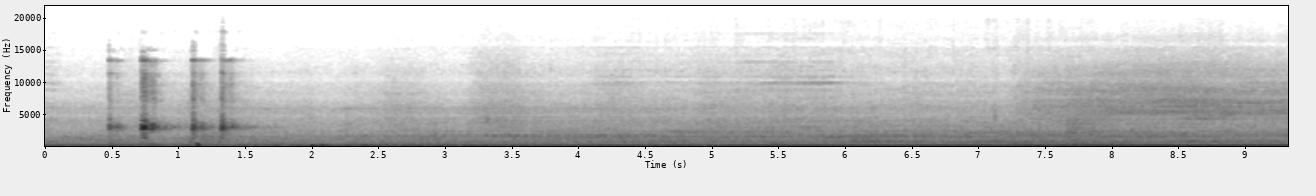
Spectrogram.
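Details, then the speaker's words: 2015 Chevrolet Silverado with IHC 4/6 drop kit after repair (front arms realigned and re-greased, rear shocks and bushings replaced): steady low road rumble while driving, no more front-end clunking, suspension tight and quiet. "realigned everything re-greased everything everything looks good no more clunking in the front"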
